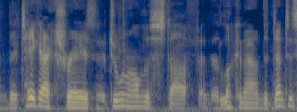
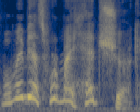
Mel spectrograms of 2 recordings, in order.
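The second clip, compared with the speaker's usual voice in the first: hopeful excuse; 12 semitones higher than usual. Retold or imitated.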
